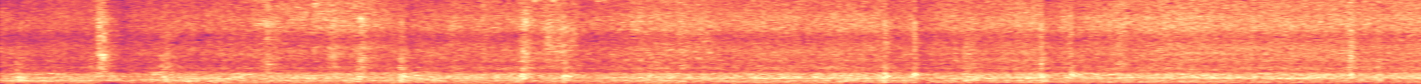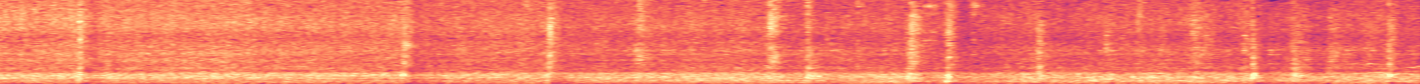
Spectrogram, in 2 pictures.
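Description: Bangladesh Railway local train's passenger coaches rolling past close by: a steady rumble with sharp, irregular clicks of the wheels over rail joints.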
